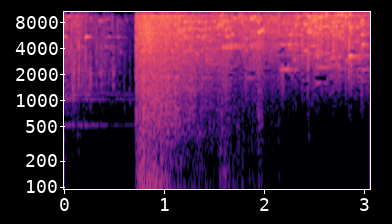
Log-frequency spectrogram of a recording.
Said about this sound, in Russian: Робот облокотился на стекло, и оно разбилось.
